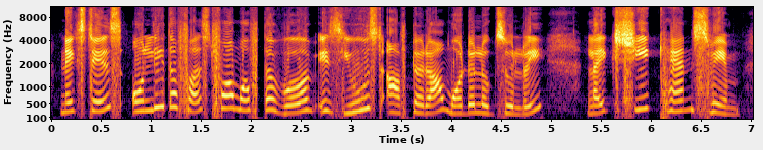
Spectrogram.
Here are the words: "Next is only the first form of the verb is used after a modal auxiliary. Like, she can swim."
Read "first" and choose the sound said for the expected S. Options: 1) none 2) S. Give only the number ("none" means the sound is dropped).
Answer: 2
